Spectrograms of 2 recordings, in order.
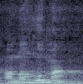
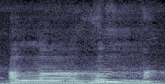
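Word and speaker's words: اللهم: situ ada mimnya allahum Gimana cara bacanya Hum bukan Allahuma allahum dia mesti ditasdirkan Allahumma ya dan dia harus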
